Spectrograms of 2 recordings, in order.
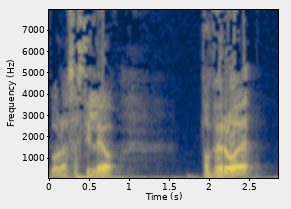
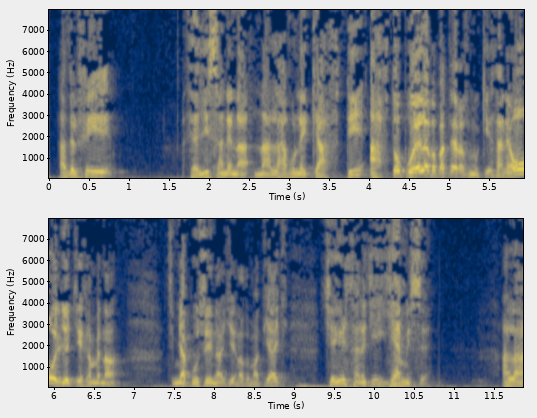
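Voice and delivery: ordinary delivery

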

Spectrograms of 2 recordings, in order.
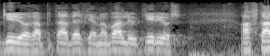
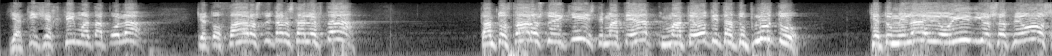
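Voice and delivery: fervent preaching; 7 semitones higher than usual. Acted. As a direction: preach it out to the flock, rising. Preaching at full force.

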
